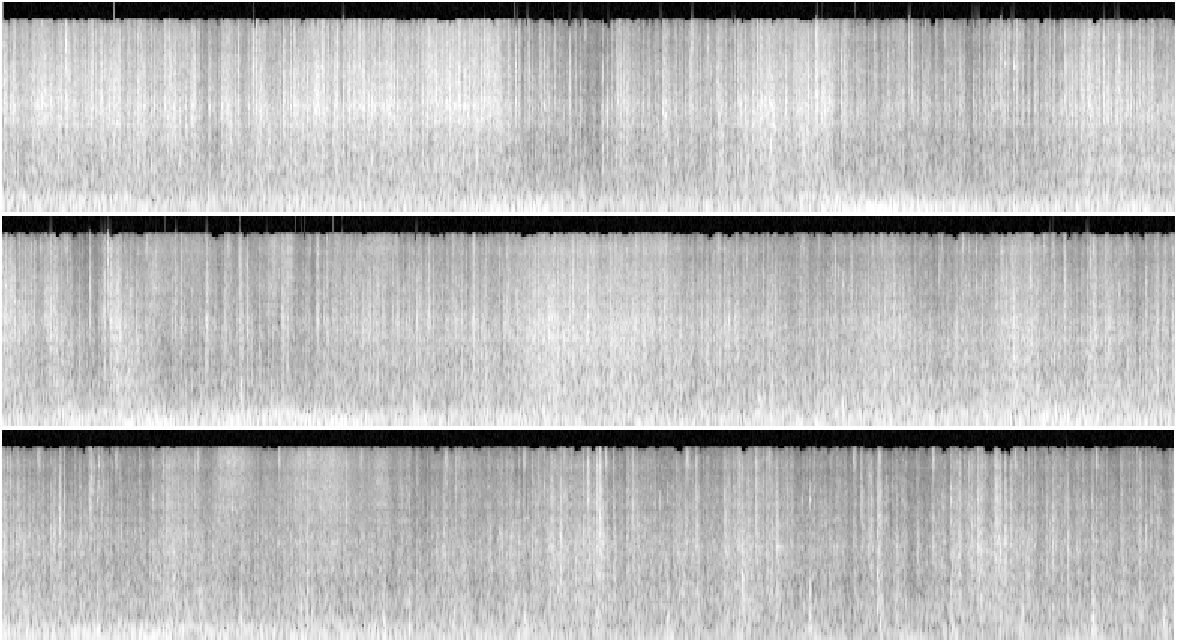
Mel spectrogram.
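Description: Rain falling steadily, with wind gusting into a low rumble that swells and eases.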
